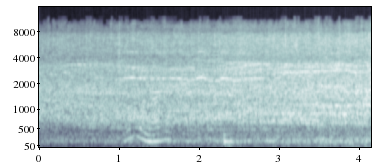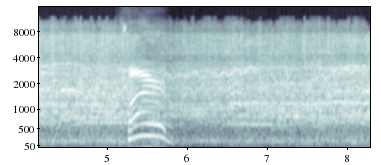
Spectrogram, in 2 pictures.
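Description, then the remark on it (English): A large crowd applauds and cheers in a steady, dense roar that fills the whole clip, while a single voice shouts briefly over the noise a couple of times. “I just want to hear all the applause.”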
